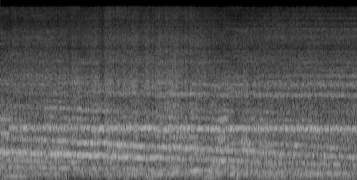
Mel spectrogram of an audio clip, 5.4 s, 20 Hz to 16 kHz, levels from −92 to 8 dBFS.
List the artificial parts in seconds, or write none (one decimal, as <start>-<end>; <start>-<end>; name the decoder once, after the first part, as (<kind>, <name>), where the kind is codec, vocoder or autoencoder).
1.0-1.6 (codec, SNAC); 2.0-3.8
